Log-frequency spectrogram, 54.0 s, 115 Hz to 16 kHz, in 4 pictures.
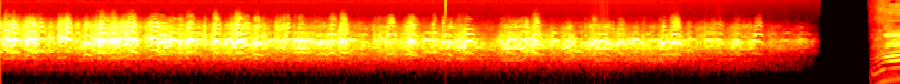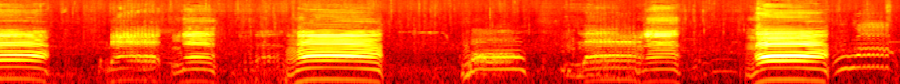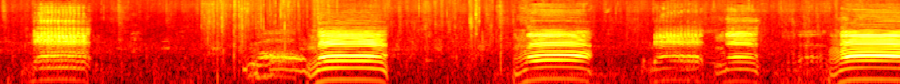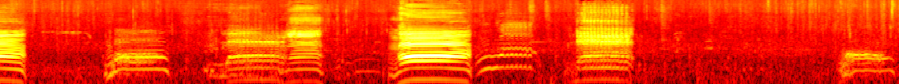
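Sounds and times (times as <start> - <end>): flock of geese honking: 0.0 - 12.2
sheep and goats bleating: 13.1 - 14.3, 15.0 - 19.4, 20.4 - 28.5, 30.5 - 32.8, 34.7 - 36.0, 36.7 - 41.0, 42.0 - 45.6, 46.2 - 50.2.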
